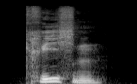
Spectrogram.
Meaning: to creep; to crawl
- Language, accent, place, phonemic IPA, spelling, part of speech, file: German, Germany, Berlin, /ˈkʁiːçən/, kriechen, verb, De-kriechen.ogg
